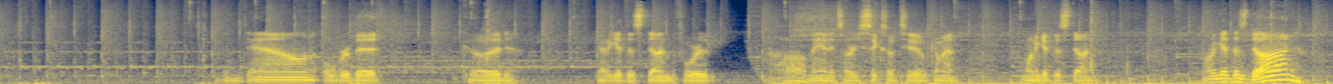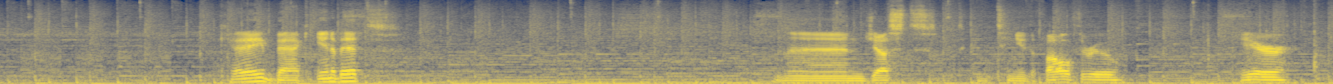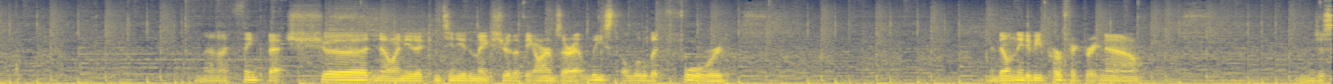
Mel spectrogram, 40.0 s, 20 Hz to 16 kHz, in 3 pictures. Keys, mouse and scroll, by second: 0.5-2.0 shift+drag, 2.6 click, 3.8-4.8 shift+drag, 5.8-7.9 drag, 9.6 click, 10.8 KP_0, 13.7-14.8 drag, 17.2-19.1 drag, 20.0-21.8 drag, 22.9-25.3 shift+drag, 26.4 KP_0, 30.3-32.0 drag, 32.3-33.0 scroll down 3, 34.4-37.2 shift+drag, 38.1-39.9 drag.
